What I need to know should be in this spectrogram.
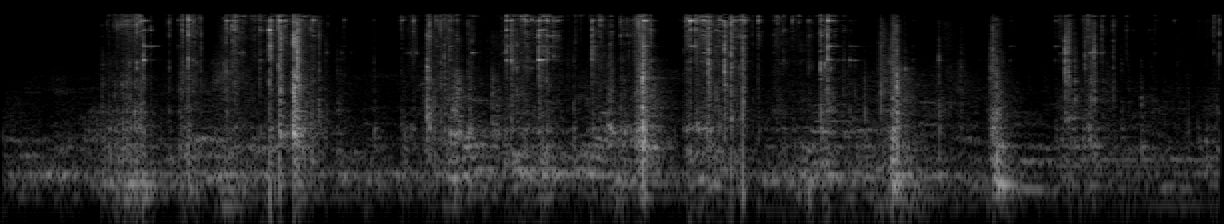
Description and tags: Key In Door
This is the sound of a key on a keyring entering a lock on a wooden door and unlocking it.
keyring, door, unlock, field-recording, front-door, locking, key, opening, close, keychain, jingling, unlocking, closing, lock, keys, open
